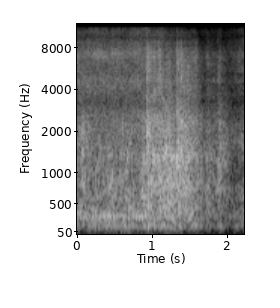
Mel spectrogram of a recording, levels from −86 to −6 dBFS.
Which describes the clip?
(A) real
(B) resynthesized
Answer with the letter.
B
